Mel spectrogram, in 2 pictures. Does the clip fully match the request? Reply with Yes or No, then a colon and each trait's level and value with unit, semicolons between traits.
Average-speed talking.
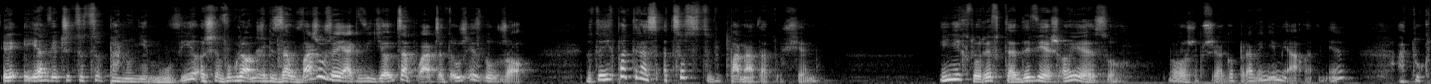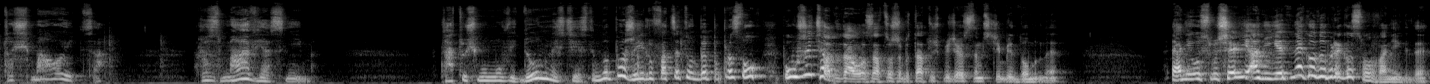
No: fast, 190 wpm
